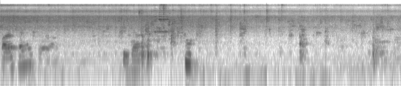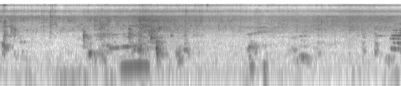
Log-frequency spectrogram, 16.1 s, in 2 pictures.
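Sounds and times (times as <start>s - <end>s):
chicken sizzling in a frying pan: 0.0s - 16.0s.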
